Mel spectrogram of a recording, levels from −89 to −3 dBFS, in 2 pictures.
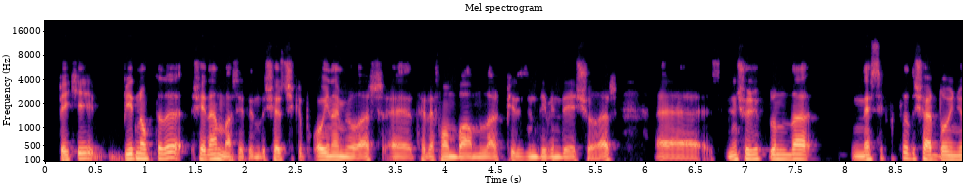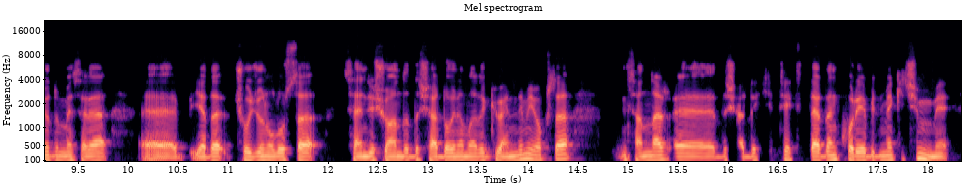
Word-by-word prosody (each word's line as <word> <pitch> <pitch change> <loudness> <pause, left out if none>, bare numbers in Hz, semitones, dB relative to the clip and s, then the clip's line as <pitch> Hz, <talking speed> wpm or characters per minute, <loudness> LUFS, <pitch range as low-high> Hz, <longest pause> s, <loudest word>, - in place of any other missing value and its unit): Peki, 140 +6 0
bir 135 +2 +1
noktada 140 +3 +3
şeyden 130 -1 +3
bahsettin, 95 -2 -3
dışarı 105 +3 0
çıkıp 100 -1 -8
oynamıyorlar, 95 -4 +2
eee, 90 -2 -2
telefon 95 -1 0
bağımlılar, 90 0 0
prizin 95 -2 -1
dibinde 95 0 0
yaşıyorlar. 90 0 -2 0.4
Eee, 80 -2 -2
senin 105 - -3
çocukluğunda 130 0 +2 0.3
ne 100 +4 +2
sıklıkla 135 +4 -5
dışarıda 115 -3 +2
oynuyordun 115 -1 +1
mesela, 105 0 +1 0.4
eee, 90 0 +2
ya 95 +1 +1
da 105 -1 +5
çocuğun 105 -1 +1
olursa 105 +1 +3 0.3
sence 100 +1 +1
şu 105 0 0
anda 100 0 +1
dışarıda 100 -2 +1
oynamaları 100 0 +1
güvenli 100 +3 0
mi 135 0 +2
yoksa 130 +3 +2 0.4
insanlar, 110 +3 0
eee, 95 -2 +1
dışarıdaki 100 0 -6
tehditlerden 110 0 +1
koruyabilmek 105 +1 0
için 145 +4 0
mi 95 -8 +1
105 Hz, 135 wpm, -22 LUFS, 95-115 Hz, 0.4 s, da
